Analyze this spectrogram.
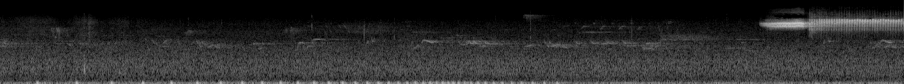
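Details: Hybrid Brewster's warbler with Blue-winged warbler style song, Oil Creek State Park, Pennsylvania, 20 May 2011, overcast; low accelerating Ruffed Grouse drumming thumps dominate before a loud high buzzy song starts near the end.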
